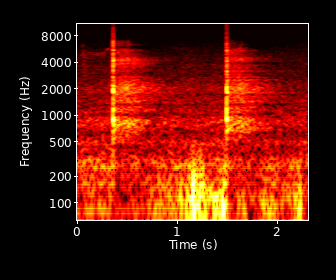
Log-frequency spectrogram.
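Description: Two sharp, short clicks about a second apart, part of a steady slow beat, over a low outdoor background.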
